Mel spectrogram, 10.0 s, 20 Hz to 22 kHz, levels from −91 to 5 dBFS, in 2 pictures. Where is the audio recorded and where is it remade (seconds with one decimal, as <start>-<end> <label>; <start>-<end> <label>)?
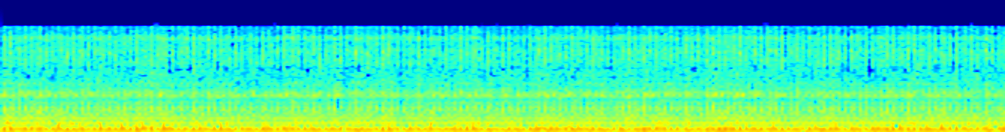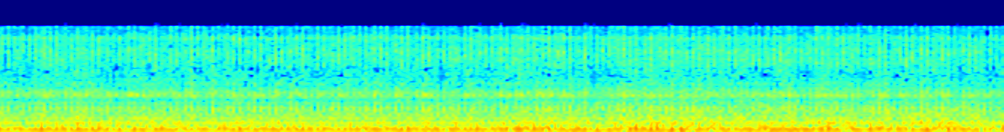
0.0-8.0 recorded; 8.0-8.7 remade; 8.7-10.0 recorded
